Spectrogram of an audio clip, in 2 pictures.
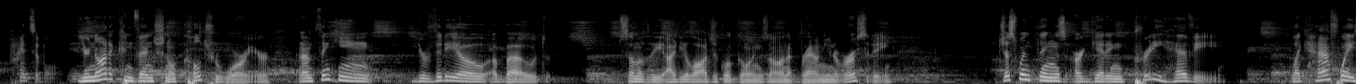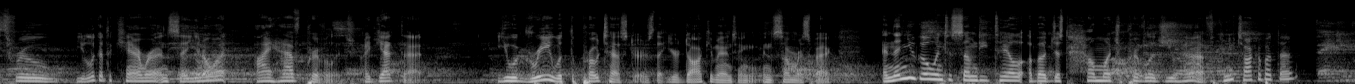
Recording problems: voice in the background; noticeable; throughout; 15 dB below the speech

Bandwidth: 14.5 kHz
